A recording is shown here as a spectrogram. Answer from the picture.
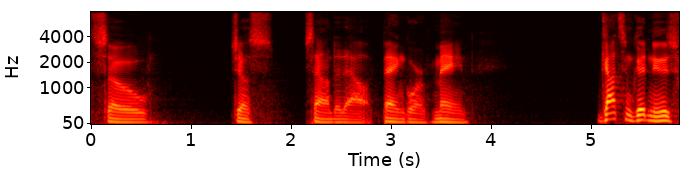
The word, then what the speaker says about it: Bangor: but the folks in Bangor don't care for it when you say Bangor, Maine. It's Bangor, Maine.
